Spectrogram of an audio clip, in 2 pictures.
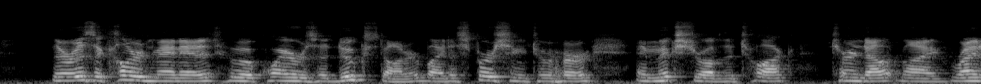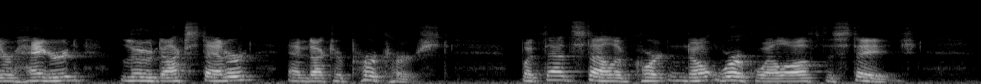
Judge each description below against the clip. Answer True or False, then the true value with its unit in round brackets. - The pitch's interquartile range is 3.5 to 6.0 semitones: False (3.1 semitones)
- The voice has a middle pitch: True (155 Hz)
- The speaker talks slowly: True (130 wpm)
